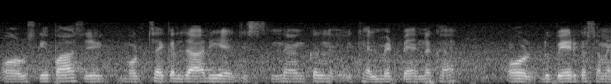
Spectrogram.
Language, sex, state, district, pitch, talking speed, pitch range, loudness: Hindi, male, Rajasthan, Bikaner, 135 Hz, 205 wpm, 135-140 Hz, -18 LUFS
